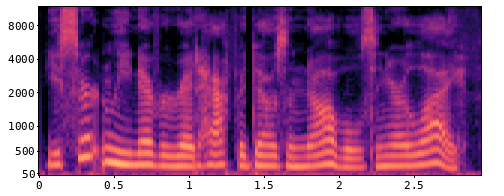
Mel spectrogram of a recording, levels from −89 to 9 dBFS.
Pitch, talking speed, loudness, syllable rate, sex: 220 Hz, 225 wpm, -15 LUFS, 5.7 syllables/s, female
